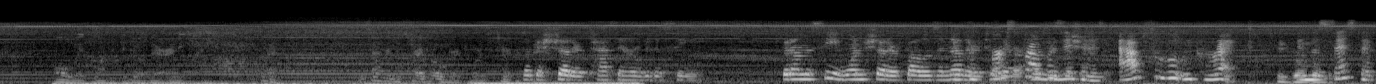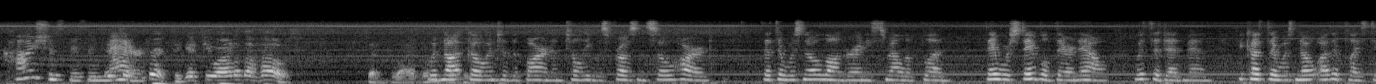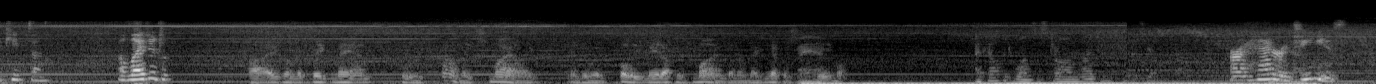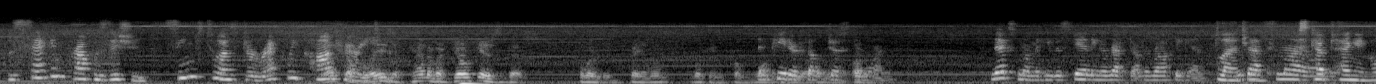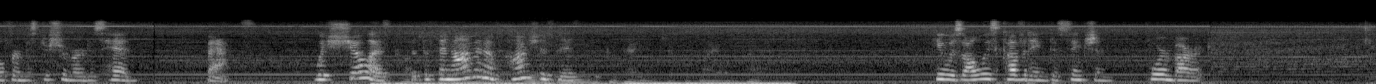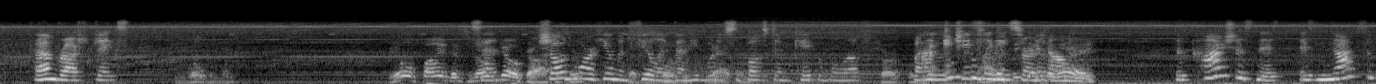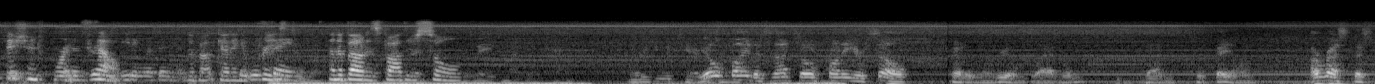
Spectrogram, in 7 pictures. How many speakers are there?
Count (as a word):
five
